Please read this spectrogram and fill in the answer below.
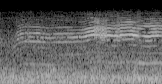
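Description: Black cat giving one long, drawn-out meow that starts just after the beginning and is still going at the end, begging for more food.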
